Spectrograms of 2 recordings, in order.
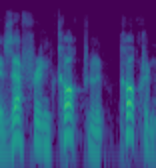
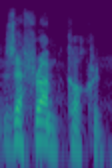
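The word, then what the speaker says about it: Zefram Cochrane: And this dickhead, in Enterprise, the Vulcans landed as before, only they were attacked by Zephyrin Cochrane, spelt with a Y for some reason. It's Zephram Cochrane.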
